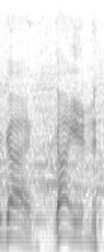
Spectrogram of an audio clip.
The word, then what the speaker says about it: Guyon: Yeah, Hunter Guyon, as we run last 2 nights ago. G-U-Y-O-N, but say it like it's Ian.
